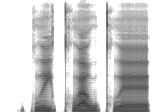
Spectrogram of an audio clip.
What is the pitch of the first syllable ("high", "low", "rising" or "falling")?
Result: low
